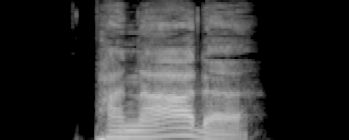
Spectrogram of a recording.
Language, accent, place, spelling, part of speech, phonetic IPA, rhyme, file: German, Germany, Berlin, Panade, noun, [paˈnaːdə], -aːdə, De-Panade.ogg
- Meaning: breading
